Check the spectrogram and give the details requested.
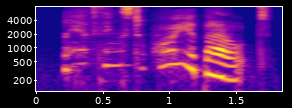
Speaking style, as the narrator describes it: she whispers

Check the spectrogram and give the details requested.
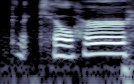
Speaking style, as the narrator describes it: I mumbled

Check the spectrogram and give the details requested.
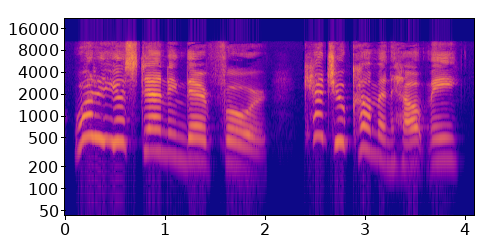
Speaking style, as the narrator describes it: with his flaming eyes, and he cried

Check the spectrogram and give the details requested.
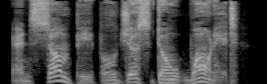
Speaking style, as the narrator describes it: Grandpa growled

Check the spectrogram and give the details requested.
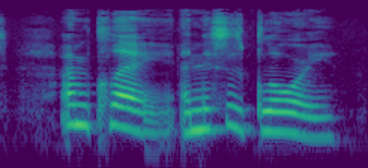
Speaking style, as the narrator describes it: Clay answered

